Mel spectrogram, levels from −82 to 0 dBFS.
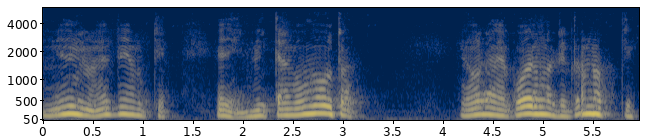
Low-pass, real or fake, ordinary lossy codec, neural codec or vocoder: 5.4 kHz; fake; none; codec, 44.1 kHz, 1.7 kbps, Pupu-Codec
